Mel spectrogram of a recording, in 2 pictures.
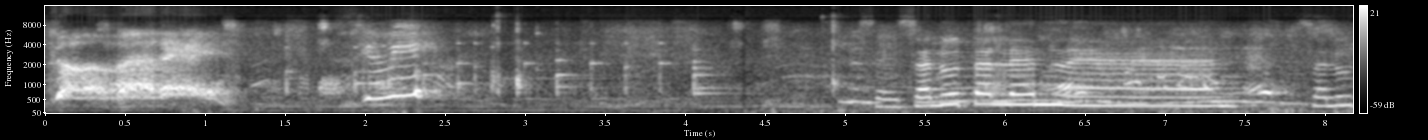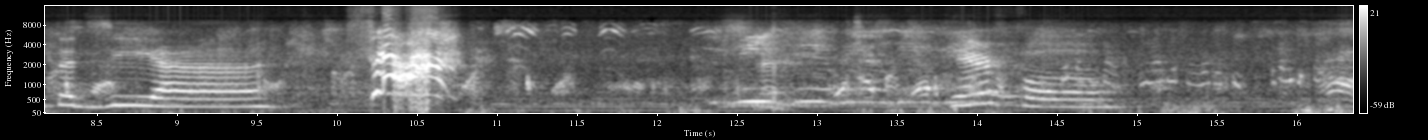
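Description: A little girl laughs and squeals close by.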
